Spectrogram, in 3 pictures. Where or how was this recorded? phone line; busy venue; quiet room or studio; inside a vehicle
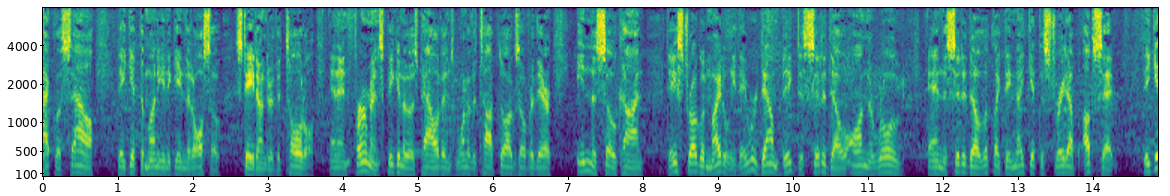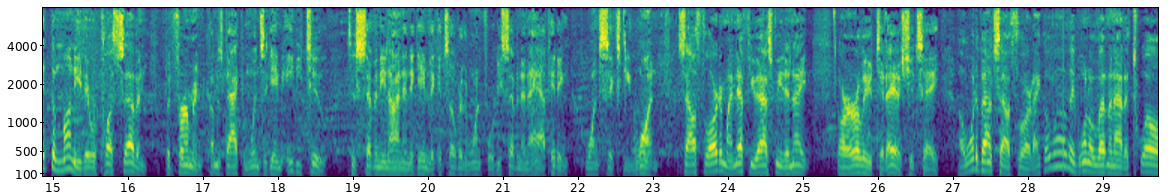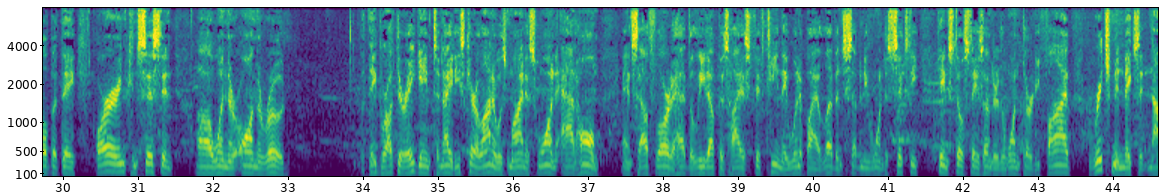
busy venue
